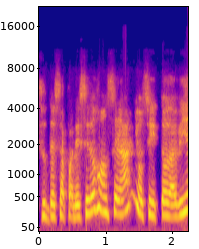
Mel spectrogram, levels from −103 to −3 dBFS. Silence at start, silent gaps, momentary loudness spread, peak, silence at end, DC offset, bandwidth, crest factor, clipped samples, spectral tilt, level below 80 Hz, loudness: 0 s; none; 3 LU; -2 dBFS; 0 s; under 0.1%; 7.8 kHz; 10 dB; under 0.1%; -5.5 dB/octave; -58 dBFS; -12 LUFS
